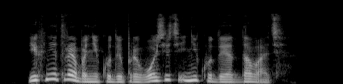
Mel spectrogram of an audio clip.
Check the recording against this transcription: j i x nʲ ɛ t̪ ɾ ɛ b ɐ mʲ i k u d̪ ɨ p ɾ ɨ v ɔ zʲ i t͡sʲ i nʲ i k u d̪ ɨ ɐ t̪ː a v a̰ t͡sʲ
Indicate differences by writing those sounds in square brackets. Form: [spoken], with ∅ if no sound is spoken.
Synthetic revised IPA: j i x nʲ ɛ t̪ ɾ ɛ b ɐ [nʲ] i k u d̪ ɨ p ɾ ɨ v ɔ zʲ i t͡sʲ i nʲ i k u d̪ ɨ ɐ [d̪ː] a v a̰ t͡sʲ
